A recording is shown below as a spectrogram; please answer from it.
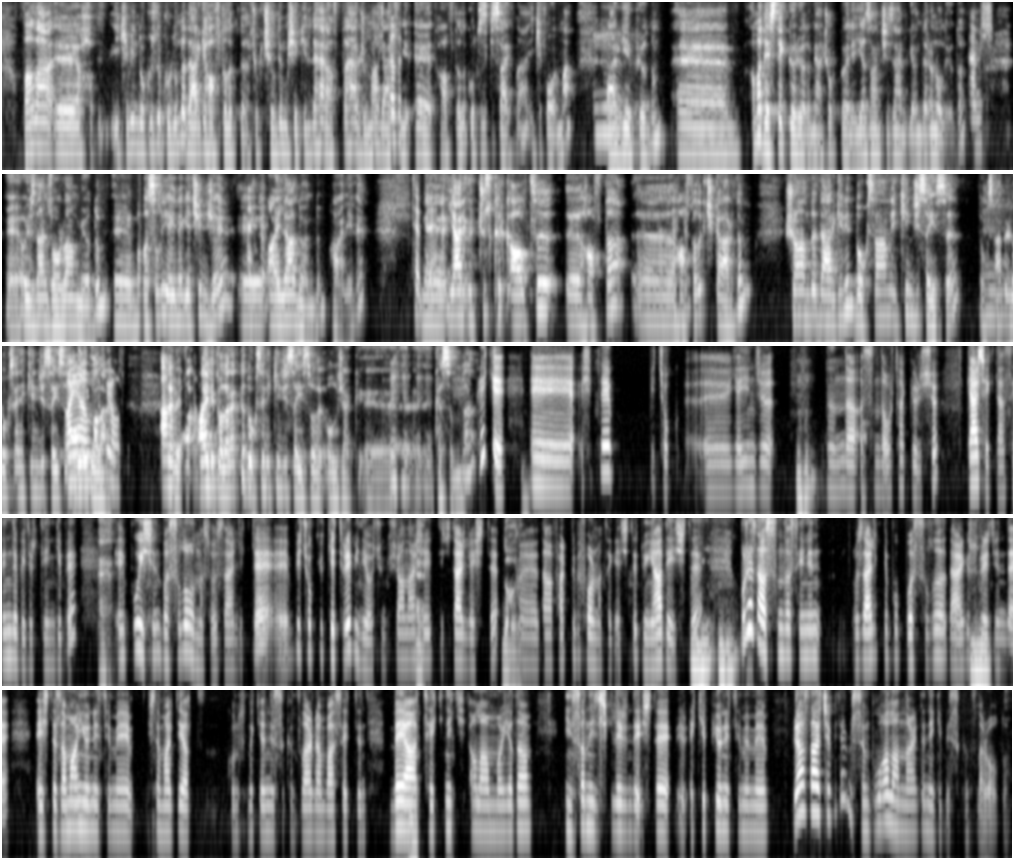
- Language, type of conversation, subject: Turkish, podcast, Hobini yaparken en çok gurur duyduğun projen hangisi?
- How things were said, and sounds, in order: static; distorted speech; other background noise; tapping; unintelligible speech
